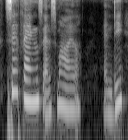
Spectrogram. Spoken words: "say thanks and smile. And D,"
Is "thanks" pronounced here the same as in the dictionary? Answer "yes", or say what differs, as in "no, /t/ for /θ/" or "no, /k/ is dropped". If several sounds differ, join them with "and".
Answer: no, /k/ is dropped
